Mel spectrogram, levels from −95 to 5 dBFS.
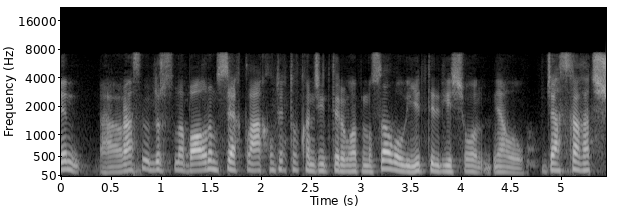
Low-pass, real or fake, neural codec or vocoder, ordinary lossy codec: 7.2 kHz; fake; codec, 16 kHz, 0.8 kbps, ZipCodec; none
